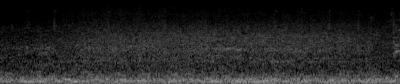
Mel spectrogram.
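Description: Storm at sea: a steady rushing noise of wind and breaking waves around a ship's bow, with a low hum beneath.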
